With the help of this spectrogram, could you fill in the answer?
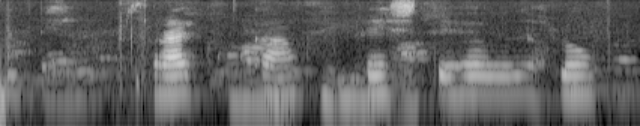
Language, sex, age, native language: Icelandic, male, 7, Icelandic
